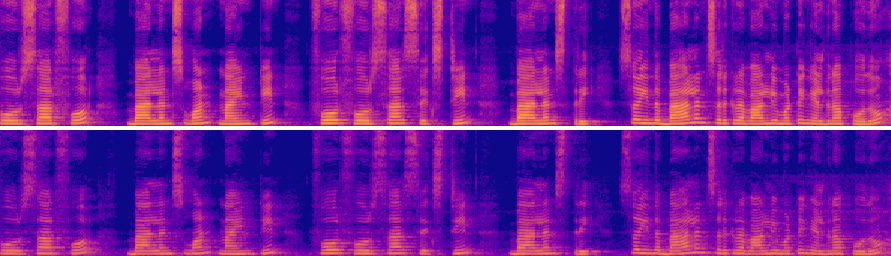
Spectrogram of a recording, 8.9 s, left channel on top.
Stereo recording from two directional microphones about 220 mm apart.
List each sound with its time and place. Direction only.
0.0 s a woman's voice: 40° left (ahead or behind)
